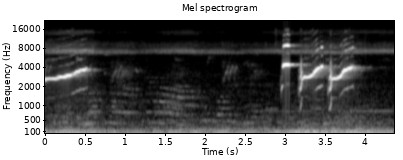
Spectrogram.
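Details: Sooty-headed bulbul singing to encourage other birds to sing: a soft rising whistle, a quiet gap, then a tumbling run of rising, slurred whistled notes over a faint steady high whine.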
